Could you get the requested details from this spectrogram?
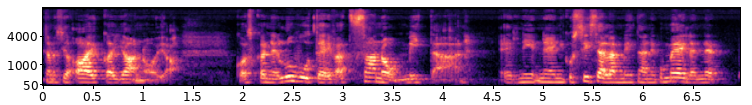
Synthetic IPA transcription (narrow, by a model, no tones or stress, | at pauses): t̪æmːøsiɑʔɑikɑjɑno̰jɑ̰ | koskɑneluʋut̪eiʋæt̪sɑnommit̪æ̰ːn | ʔḛlniːneiniːkusisælːæmmit̪æːnniŋkumeilːenne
